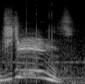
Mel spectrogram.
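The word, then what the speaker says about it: jinn: More Isn't it pronounced specifically. Jin?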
